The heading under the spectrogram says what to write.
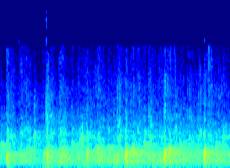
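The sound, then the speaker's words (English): A crowd applauds steadily, a dense wash of many hands clapping at an even, moderate loudness, with slight swells in intensity and no voices rising above it. “well, first, applause again.”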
